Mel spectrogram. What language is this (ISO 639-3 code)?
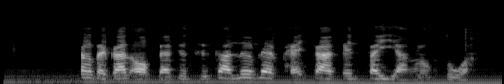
tha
